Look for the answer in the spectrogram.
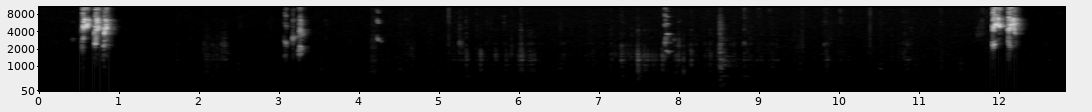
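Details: Pet rosy-faced lovebird making loud, shrill chirping bursts near the start and again at the end, with a shorter call after about three seconds and faint, scattered soft sounds and low background noise in between.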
